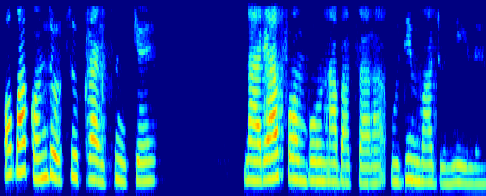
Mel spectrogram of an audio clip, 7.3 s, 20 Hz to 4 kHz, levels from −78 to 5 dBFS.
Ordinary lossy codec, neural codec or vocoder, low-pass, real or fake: AAC, 16 kbps; none; 3.6 kHz; real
